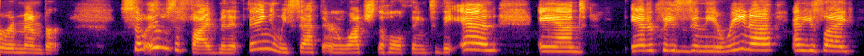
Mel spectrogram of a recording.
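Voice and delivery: ordinary delivery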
